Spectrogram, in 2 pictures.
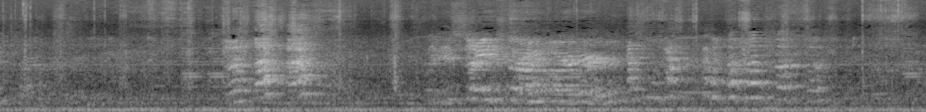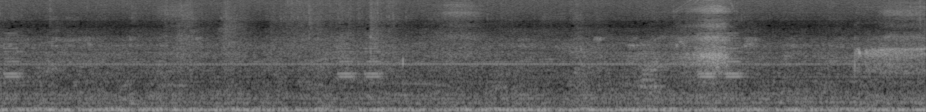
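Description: Paper rustles as a sheet is handled close by.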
